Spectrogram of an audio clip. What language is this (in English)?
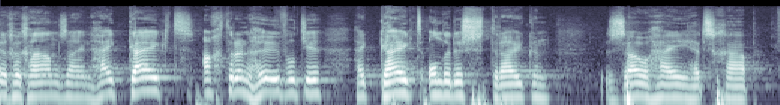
Dutch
